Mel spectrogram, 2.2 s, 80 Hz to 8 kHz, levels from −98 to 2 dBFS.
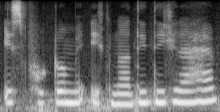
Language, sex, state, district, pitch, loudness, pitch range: Hindi, female, Bihar, Patna, 260 Hz, -12 LUFS, 230-270 Hz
